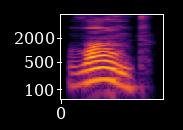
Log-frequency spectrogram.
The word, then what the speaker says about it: wound: इसकी आवाज आपको निकालनी है पाउंड, तो that means वाउंड, WOUND, वाउंड, वाउंड, पाउंड, ठीक है।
